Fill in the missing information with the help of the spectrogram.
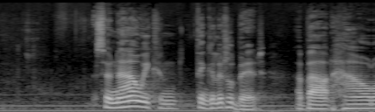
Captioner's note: voiceover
